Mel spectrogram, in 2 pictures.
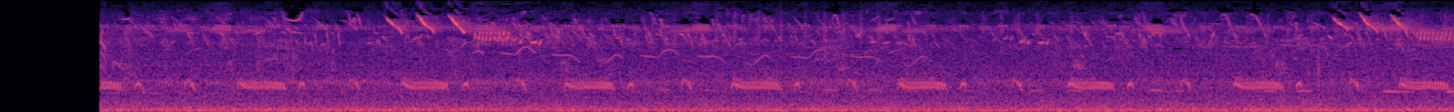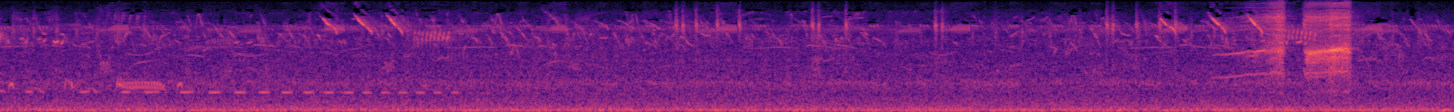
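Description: Savanna ambience with birds calling. A low hooting note repeats about every two seconds, then speeds up into a fast run of notes that fades out, while high, quick downward chirps come now and then. A brief, loud harsh sound stands out near the end.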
